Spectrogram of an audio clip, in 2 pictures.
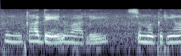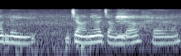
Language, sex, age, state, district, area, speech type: Punjabi, female, 18-30, Punjab, Muktsar, urban, spontaneous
